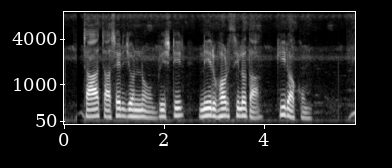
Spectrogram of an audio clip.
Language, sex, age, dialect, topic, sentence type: Bengali, male, 36-40, Standard Colloquial, agriculture, question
